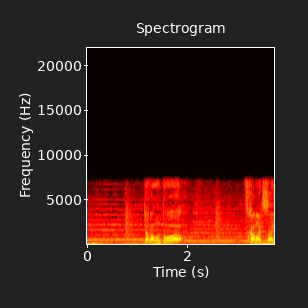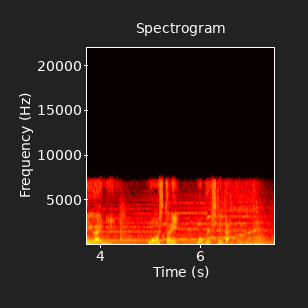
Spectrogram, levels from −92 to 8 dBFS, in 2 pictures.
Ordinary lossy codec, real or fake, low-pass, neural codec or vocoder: Opus, 32 kbps; real; 7.2 kHz; none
